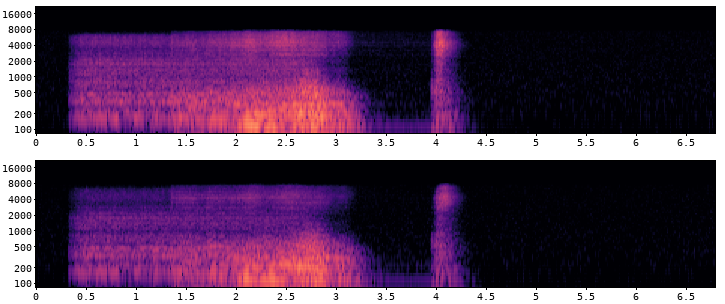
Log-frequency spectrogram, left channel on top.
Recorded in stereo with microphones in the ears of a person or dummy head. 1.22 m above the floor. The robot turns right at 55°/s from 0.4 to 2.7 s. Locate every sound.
1.3 s tape being pulled: 5° right, 3 m; by 4.2 s 70° left, 3 m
